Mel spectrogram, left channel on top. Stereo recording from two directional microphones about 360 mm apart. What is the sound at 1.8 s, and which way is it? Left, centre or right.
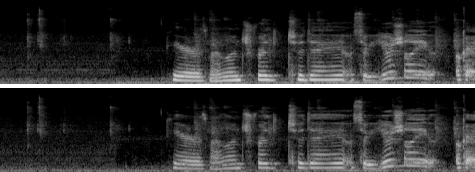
Speech, left.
